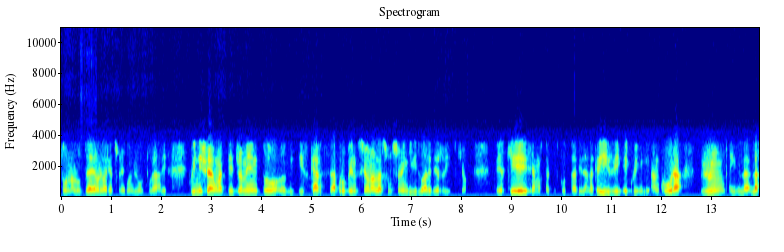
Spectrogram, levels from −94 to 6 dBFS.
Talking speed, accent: 125 wpm, native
